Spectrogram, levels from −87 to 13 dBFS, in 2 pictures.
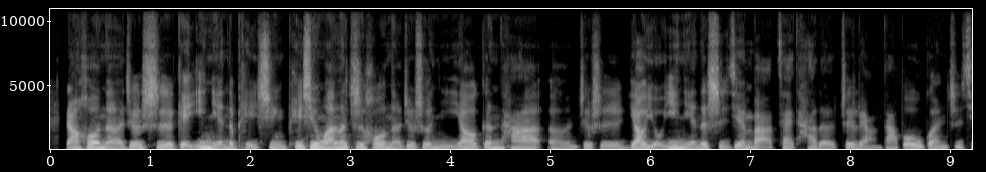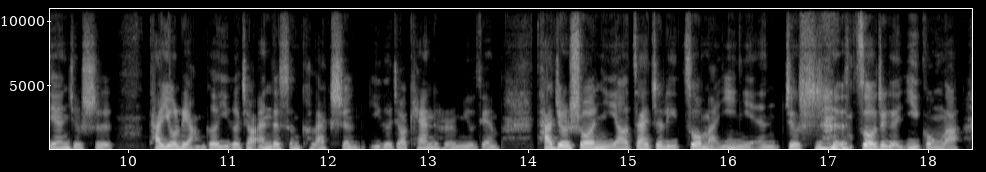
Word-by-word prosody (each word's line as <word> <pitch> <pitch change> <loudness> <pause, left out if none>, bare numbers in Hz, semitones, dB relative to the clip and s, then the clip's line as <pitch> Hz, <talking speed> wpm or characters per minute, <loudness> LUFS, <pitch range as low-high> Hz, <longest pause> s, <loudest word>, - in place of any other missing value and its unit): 然 165 0 +2
后 210 +1 +5
呢， 170 -4 +1
就 190 +2 0
是 185 -1 +1
给 170 -2 -1
1 220 - +3
年 170 -9 +4
的 185 - +2
培 155 -5 -6
训， 170 +3 -2
培 205 - 0
训 275 +5 +6
完 195 -4 +4
了 225 - +4
之 225 +2 -1
后 230 -1 +1
呢， 170 -3 -2
就 170 +2 -3
说 175 0 -3
你 155 -3 -5
要 175 +1 +1
跟 195 +2 0
它， 180 -2 -2
呃， 145 -3 -9
就 160 +3 -7
是 150 -2 -7
要 195 -3 +4
有 160 - -2
1 220 0 +2
年 155 -6 0
的 180 - +1
时 160 -4 0
间 165 +3 -2
吧， 170 - -2
在 165 -4 -7
它 170 +3 -9
的 150 -2 -6
这 170 -2 -4
2 145 -2 -9
大 165 +1 -6
博 160 +1 -1
物 175 - 0
馆 140 -4 -3
之 160 - -7
间， 175 +1 -2
就 170 -3 -5
是 155 -3 -4 0.3
它 180 - +3
有 190 0 +5
2 160 -7 -1
个， 175 +3 +2
一 160 0 -3
个 170 +1 -1
叫 165 - -3
Anderson 175 -1 -2
Collection， 160 -4 -4
一 165 - -9
个 165 0 -4
叫 160 0 -3
Cantor 165 -3 -5
Museum。 145 +1 -7 0.4
它 200 - +4
就 210 +2 +7
是 200 - +5
说 200 -1 +6
你 180 -5 +1
要 165 0 0
在 190 +2 +2
这 175 +5 0
里 160 -5 -1
做 215 +6 +3
满 165 -9 -3
1 185 - 0
年， 240 - -6
就 185 -3 +2
是 190 +4 +3
做 190 +1 +6
这 195 - +3
个 160 -4 0
义 190 +7 -2
工 170 -2 -3
了， 140 -4 -3
170 Hz, 340 characters per minute, -22 LUFS, 160-190 Hz, 0.4 s, 就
